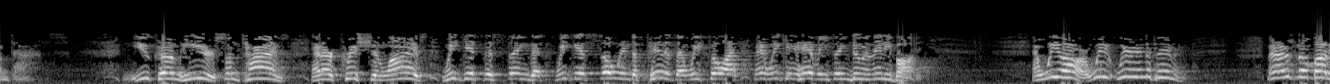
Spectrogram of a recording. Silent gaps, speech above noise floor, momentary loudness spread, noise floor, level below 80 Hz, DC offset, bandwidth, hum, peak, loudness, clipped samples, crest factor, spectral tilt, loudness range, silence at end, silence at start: none; 34 dB; 8 LU; -49 dBFS; -44 dBFS; 0.1%; 4.6 kHz; none; 0 dBFS; -15 LUFS; under 0.1%; 16 dB; -3 dB/octave; 2 LU; 0 s; 0 s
